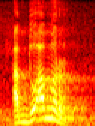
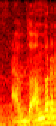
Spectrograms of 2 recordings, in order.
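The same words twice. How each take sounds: First: Raised, falling call of a name. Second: Said in the usual way. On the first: Retold or imitated. Umayyah calls to Abdurrahman as he passes, calling out. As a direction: call out to someone passing by. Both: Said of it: "dia panggil".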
